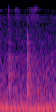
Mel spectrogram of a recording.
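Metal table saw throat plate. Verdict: Tight.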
